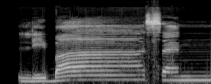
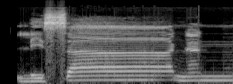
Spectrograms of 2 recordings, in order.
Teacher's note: اس لفظ میں بھی پہلے حرف کو نہیں کھینچیں گے، دوسرے حرف کو ایک الف کے برابر کھینچ کر پڑھیں گے، اور تیسرے حرف کے آخر میں ہم غنہ کریں گے۔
